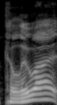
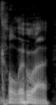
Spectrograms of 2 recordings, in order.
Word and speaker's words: Kaluuya: Daniel Kaluuya? Is that how you say his name? It's not Kaluuya. Kaluuya.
